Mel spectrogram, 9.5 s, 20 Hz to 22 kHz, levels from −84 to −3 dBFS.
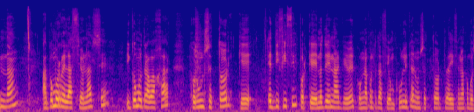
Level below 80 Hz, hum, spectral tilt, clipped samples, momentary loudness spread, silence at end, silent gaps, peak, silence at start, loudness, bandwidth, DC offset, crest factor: -54 dBFS; none; -6 dB/octave; under 0.1%; 9 LU; 0 s; none; -6 dBFS; 0 s; -25 LUFS; 17.5 kHz; under 0.1%; 18 dB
